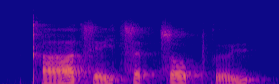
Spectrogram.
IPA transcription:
kʰ aː˨˥ t͡s e˨˥ j t͡s ɐ˧ t̚ t͡s ɔː˧ p̚ k ɵ˨˥ ɥ

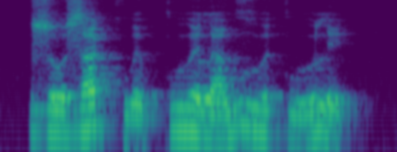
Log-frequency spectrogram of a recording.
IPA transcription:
z o˧ z a˦˥ k̚ h w ə˨˩ p̚ k w u˧ ə̯ l a˨˦ w ɣ u˧ ə̯ k w u˨˦ l e˨˩ k̚

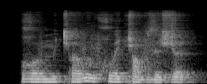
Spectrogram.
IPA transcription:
ʁʷ ɜ v m ɪ cʰ ʌ v ə v χʷ ɛ c ɒ v z ə ɕ ɜ

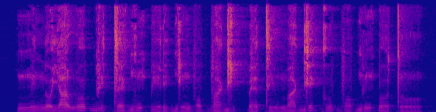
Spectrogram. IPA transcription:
m ĩ˨ n o˧ j a˧ w o˦ b i˦˨ t ɛ˨ ɡ ũ˧ k͡p i˨ ɾ i˨ ɡ ĩ˨˦ b ɔ˧ b a˧ ɡ i˨ k͡p ɛ˨ t i˨ m a˧ ɡ e˦ k u˧ b ɔ˧ b ĩ˧ k͡p o˨ t ɔ̃˨

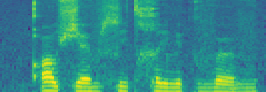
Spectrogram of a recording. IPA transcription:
qʼ o˥˧ ɕ ɛ˧ v ɬ i˧ t χ i˧˩ l ɪ˧˩ k v œ˧˩˧ v

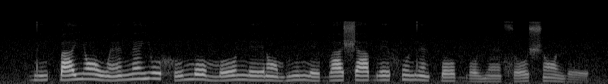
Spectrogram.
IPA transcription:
d ĩ˨ k͡p a˨˦ j ɔ̃˦˨ w ɛ̃˨˦ n ɛ̃˦ j u˦˨ h u˨˦ m o˦˨ m o˨˦ n e˧ ɾ ɔ̃˨ b ĩ˧ n e˨ b a˧ ʃ a˦ b e˦ f ũ˦ d ɛ̃˦˨ k͡p o˧ b o˨ j ɛ̃˨ s o˨˦ ʃ ɔ̃˦˨ j e˨

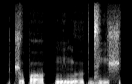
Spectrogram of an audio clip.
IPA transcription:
t͡ʃ ʊ p ɔ | m i m ʊ | d͡z i ʃ

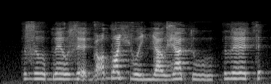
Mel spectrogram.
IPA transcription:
z ɤ˨ b ɛ˨ o̯ z ɛ̰˨ ɡ o̰˦ dˤ u˦ ç o˨ e̯ ɲ a˨ o̯ ʒ a˦ t u˨ | ð ɛ˦ t

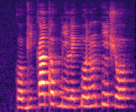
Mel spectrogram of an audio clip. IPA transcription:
k o˨ ɡ i˧ k a˦ t o˧ ɡ͡b ĩ˨ l e˨˦ ɡ͡b o˧ l ũ˦ k ĩ˦ ʃ o˧

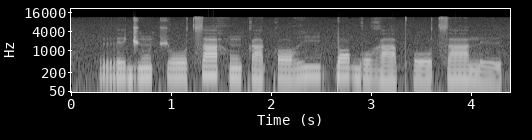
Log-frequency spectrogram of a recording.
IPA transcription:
r ɪ˨ d͡ʒ ũ˨ t͡ʃ oː˨ t͡s a˦ h ũ˨ k a˨ k ɔ˨ ɣ iː˦ k͡p ɔ˦ ɡ o˨ ɣ a˨ pʰ oː˨ t͡s aː˦ n ɪ˨

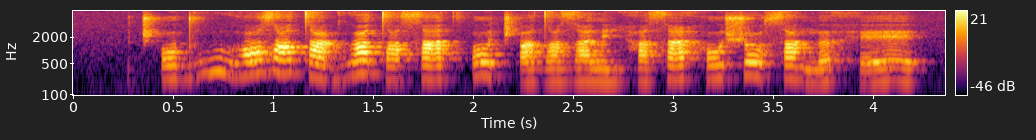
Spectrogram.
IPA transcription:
t͡ʃʼ ɔ˨ dʱ u˥˨ ɦ ɔ˦˥ zˤ ɐ˧˥˧ tˤ ɛ˨ ɡʱ u˥˨ tˤ u˨ sˤ a˦˥ t͡sʼ ɔ˥˨ t͡ʃʼ a˨ dˤ i˨ zˤ ɛ˨ l i˨ h ɐ˨˥ sˤ i˧˥˧ h ɔ˦˥ ʃ u˥˨ sˤ ɐ˥˨ ŋ ɐ˧˥˧ h ɛ˧˥˧

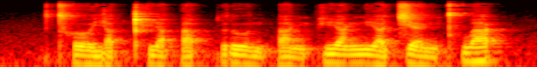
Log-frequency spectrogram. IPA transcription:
tʰ oː˧ j a˨˩ t̚ pʰ i˨˩ a̯ ʔ a˨˩ p̚ r uː˨˩ n ʔ a˨˩ ŋ k i˧ a̯ ŋ i˨˩ a̯ t͡ɕ ɛː˨˩ ŋ kʰ w a˥˩ k̚

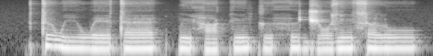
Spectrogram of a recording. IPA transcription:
t ɨ˦ w iː˨ w eː˨ t ɛ˧ | k͡p ĩ˨ h a˨ k ĩ˨˦ k ɨ˨ h ɨ˦ d͡ʒ o˧ z ĩ˦ s ə˦ l u˦

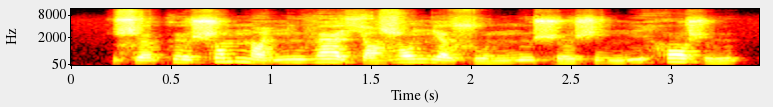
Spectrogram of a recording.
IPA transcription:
ɕ œ˩˧ k ø˧˩ ʃ ɔ˥ m n ɑ˩˧ ɲ ʉ˧ v æ˥˧ ç ɑ˩˧ ɮ ɔ˥ ɲ æ˧ sʷ œ˩˧ n ŋ ʉ˧ ʃ ø˩˧ ʃ i˧˩ ŋ i˧ h ɔ˥˧ ʃ ʉ˩˧

